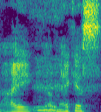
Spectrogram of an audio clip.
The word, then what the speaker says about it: Mancos: Mancos, it's pronounced Mancos, not that you would know that, but Mancos is 25 miles west of Durango.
